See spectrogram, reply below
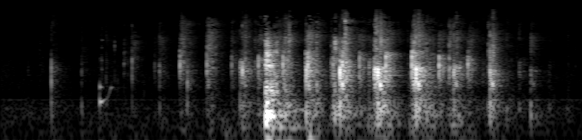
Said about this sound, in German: Danke für den Applaus.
